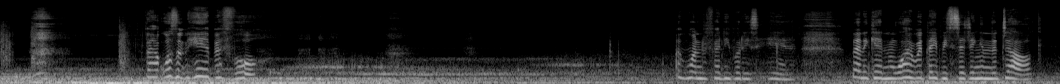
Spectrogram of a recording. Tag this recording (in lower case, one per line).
speech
